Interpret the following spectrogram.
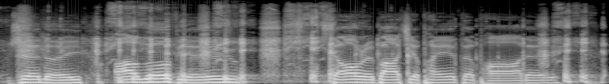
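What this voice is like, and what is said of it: Forrest Gump character voice. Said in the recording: “My real voice is like Forrest Gump ... that's my real voice as Forrest Gump”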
